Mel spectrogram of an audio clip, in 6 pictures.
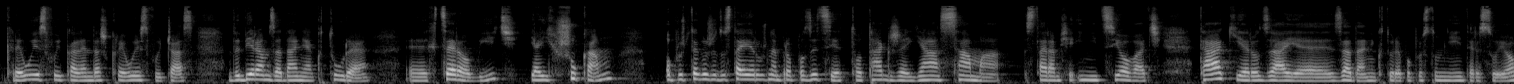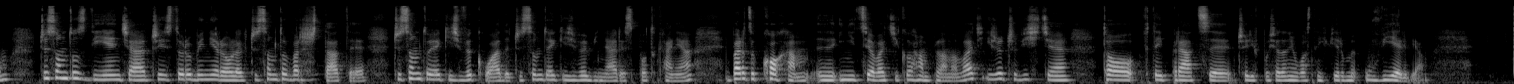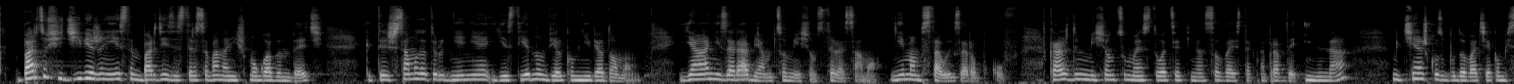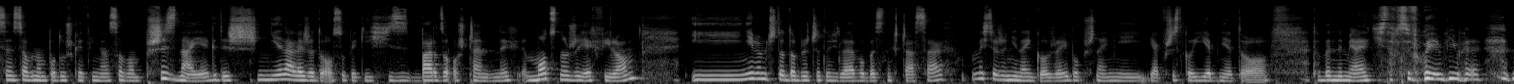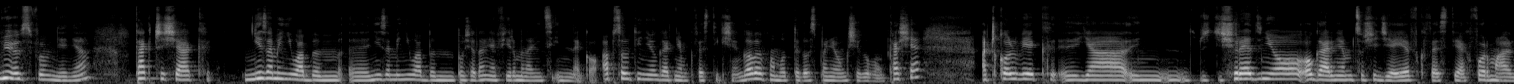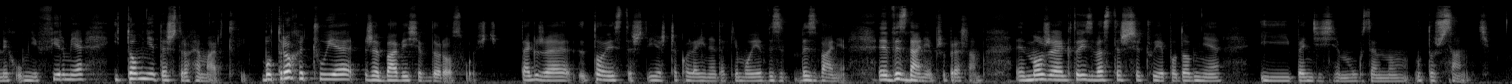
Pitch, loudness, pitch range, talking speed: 200 Hz, -26 LUFS, 180-225 Hz, 160 wpm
